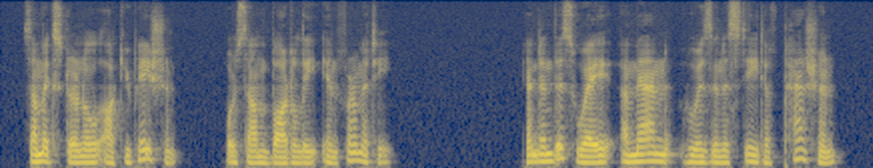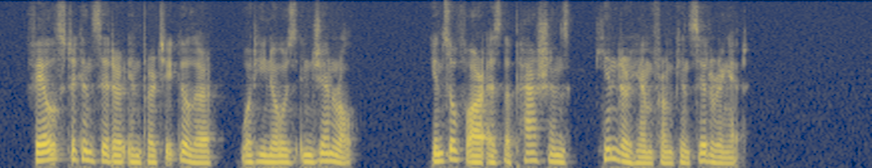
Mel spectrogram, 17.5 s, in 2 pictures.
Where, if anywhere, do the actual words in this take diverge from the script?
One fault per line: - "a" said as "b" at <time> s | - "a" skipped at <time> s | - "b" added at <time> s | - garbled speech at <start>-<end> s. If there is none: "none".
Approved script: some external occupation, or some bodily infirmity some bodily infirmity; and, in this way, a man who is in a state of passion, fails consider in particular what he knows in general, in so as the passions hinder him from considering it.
- "some bodily infirmity" skipped at 3.9 s
- "to" added at 9.4 s
- "far" added at 13.3 s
